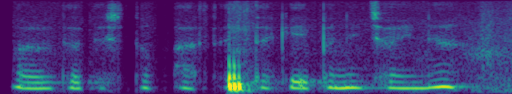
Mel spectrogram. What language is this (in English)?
Nepali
